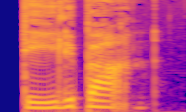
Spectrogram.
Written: delebarn

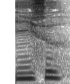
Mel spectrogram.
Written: iset

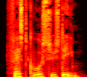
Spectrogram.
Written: fastkurssystem

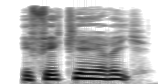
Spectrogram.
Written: effektjageri

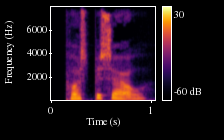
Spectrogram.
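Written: POSTBESØRGEDE

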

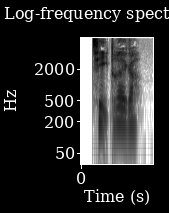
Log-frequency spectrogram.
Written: tedrikker

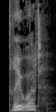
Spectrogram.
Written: drivert

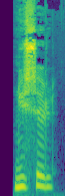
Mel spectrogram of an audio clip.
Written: nysølv

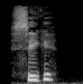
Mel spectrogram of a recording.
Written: sikken

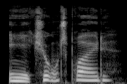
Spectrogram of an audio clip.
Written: injektionssprøjte

